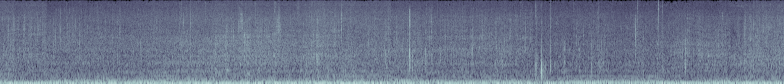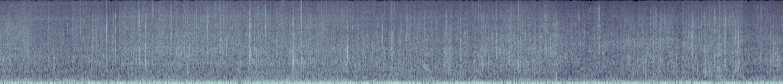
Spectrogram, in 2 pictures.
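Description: A vehicle driving on a gravel dirt road: a steady low rumble from the engine and tyres, with scattered crackle and pops of gravel under the tyres.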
